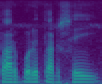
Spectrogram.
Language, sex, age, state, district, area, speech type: Bengali, male, 45-60, West Bengal, Birbhum, urban, spontaneous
